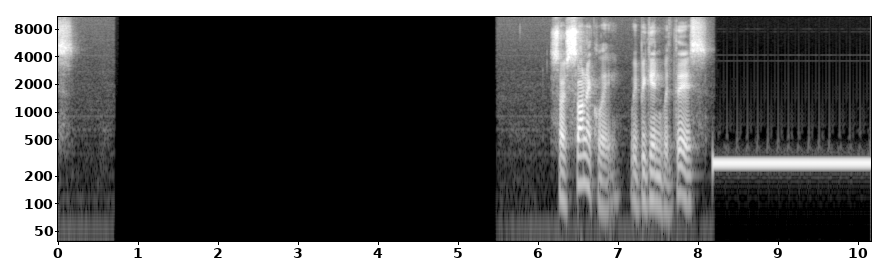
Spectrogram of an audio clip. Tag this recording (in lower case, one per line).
speech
